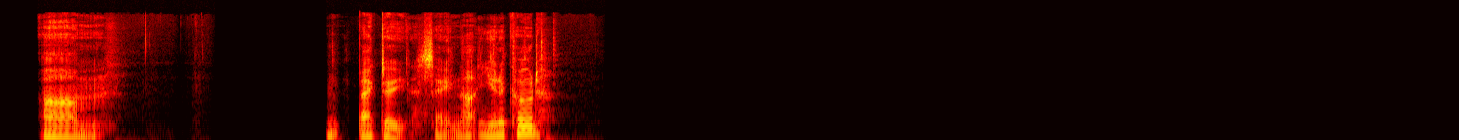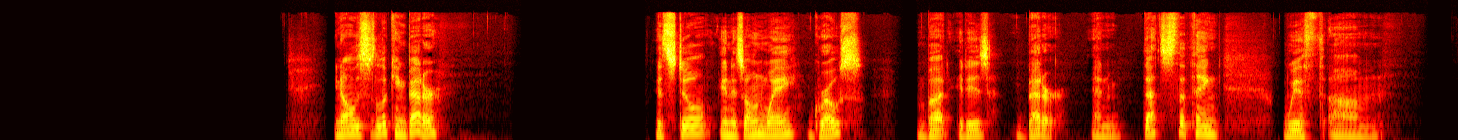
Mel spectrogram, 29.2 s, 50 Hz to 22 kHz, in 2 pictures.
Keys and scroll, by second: 1.3 shift+F6, 6.2 ctrl+r.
